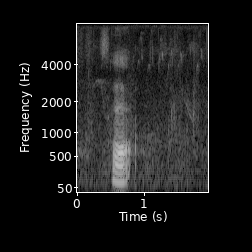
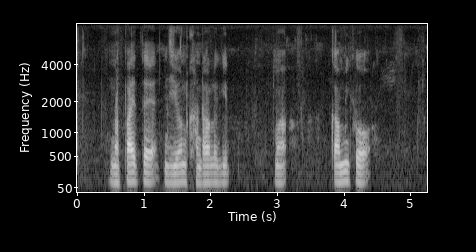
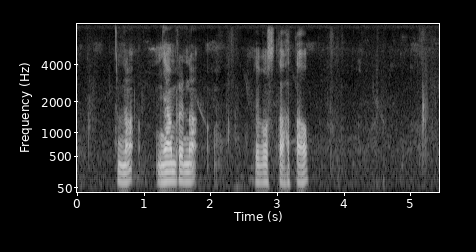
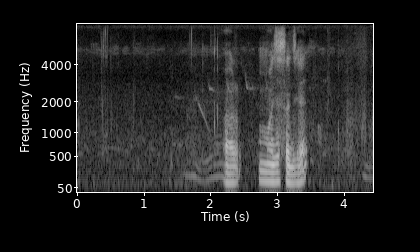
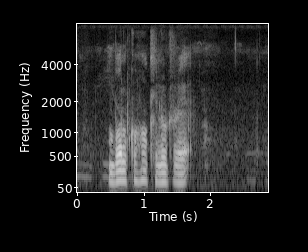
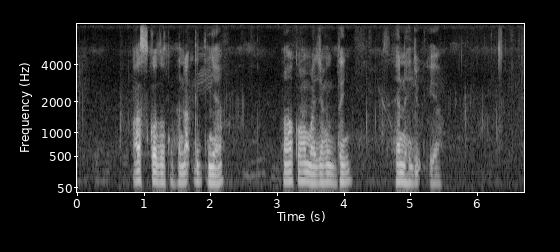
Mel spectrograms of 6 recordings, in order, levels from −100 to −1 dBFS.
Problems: constant background noise, continuous background conversations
